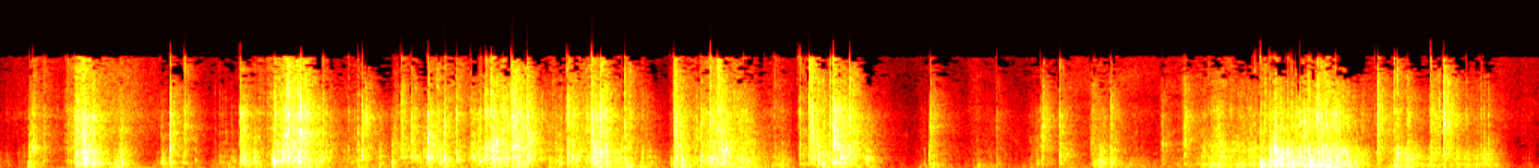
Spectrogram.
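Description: Clear plastic packaging film crinkling and a cardboard box being handled as a toy tea set is unpacked: a dense, continuous run of crackles and rustles with only brief pauses.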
